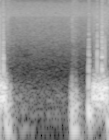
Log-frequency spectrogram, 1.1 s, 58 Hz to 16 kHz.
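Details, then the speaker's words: Heart sounds with a sharp mid-systolic click and a late systolic murmur that gradually builds and ends before S2, heard at the mitral area with the stethoscope diaphragm, patient in left lateral position; mitral valve prolapse. "originado por el prolapso de la válvula o hacia la aurícula o el soplo es tardío en las historia va aumentando poco a poco de intensidad y termina antes que el segundo ruido cardiel es un prolapso de la válvula mitral"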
